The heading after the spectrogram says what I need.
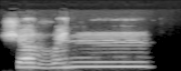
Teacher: So over here when we're joining ra with noon shadda, we know that ever we have noon shadda, we hold down the noon hunna sound for 2 seconds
